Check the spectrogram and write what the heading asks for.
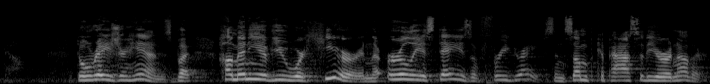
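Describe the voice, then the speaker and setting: A man preaching a sermon as pastor, building to loud emphatic peaks and then dropping soft and low. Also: lively intonation, moderate pace.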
